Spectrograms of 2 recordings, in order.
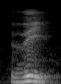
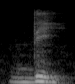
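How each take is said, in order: Both takes have the same delivery.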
